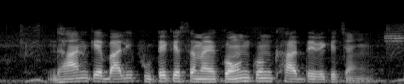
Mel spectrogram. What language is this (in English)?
Bhojpuri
